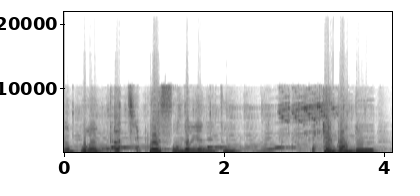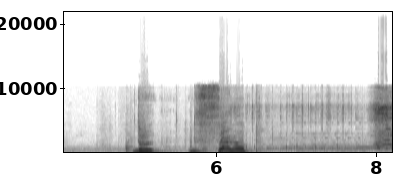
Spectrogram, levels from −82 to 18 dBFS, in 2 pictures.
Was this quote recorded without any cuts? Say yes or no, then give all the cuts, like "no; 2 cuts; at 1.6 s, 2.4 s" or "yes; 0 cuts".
no; 1 cut; at 6.3 s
